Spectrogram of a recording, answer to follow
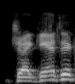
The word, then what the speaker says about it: gigantic: difficult word for pronunciation Double G's Each G has a different sound the first one has the J sound and the second one has the uh G sound so gigantic I'll match them up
